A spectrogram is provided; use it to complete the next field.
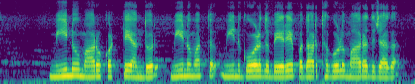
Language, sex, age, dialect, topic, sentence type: Kannada, male, 18-24, Northeastern, agriculture, statement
